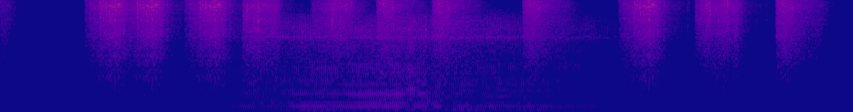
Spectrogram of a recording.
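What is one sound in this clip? A bee buzzes close by.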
